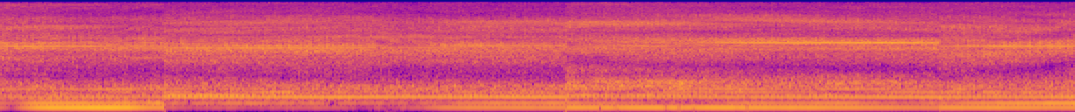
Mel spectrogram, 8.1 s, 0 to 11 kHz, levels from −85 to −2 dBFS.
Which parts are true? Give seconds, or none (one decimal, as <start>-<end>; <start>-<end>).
0.0-4.5; 5.6-8.1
